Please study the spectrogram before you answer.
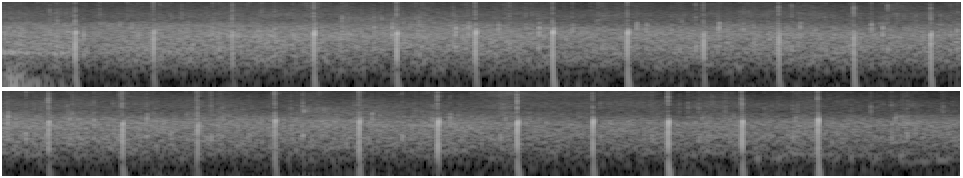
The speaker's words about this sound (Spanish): Da un aplauso al Señor, no te pongas triste. Un aplauso al Señor.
